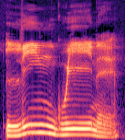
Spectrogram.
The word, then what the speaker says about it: linguine: When a word ends with the vowel E, which in Italian is E, you have to pronounce it like it's written. And don't pronounce it like an Italian I.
